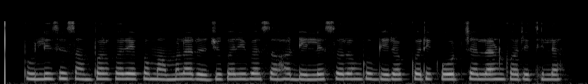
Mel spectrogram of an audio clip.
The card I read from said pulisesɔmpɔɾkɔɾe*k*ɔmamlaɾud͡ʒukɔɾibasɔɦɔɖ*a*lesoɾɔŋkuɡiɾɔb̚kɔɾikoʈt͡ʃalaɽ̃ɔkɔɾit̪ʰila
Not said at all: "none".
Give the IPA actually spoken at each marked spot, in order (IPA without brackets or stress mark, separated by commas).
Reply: k, i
